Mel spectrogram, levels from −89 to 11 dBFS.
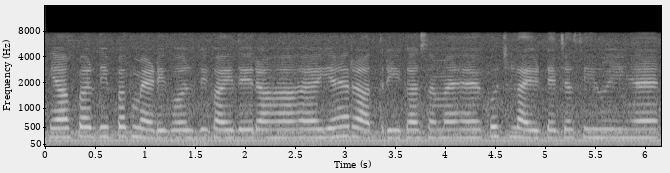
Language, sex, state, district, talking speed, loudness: Hindi, female, Haryana, Charkhi Dadri, 175 wpm, -15 LUFS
